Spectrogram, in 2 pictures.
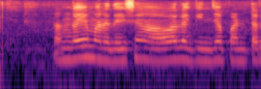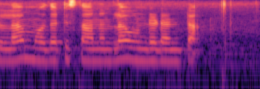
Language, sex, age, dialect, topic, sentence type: Telugu, female, 25-30, Telangana, agriculture, statement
